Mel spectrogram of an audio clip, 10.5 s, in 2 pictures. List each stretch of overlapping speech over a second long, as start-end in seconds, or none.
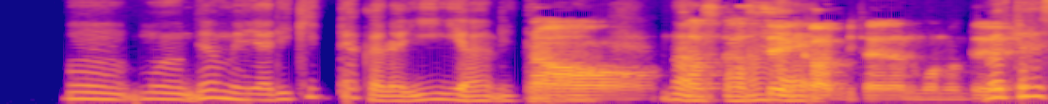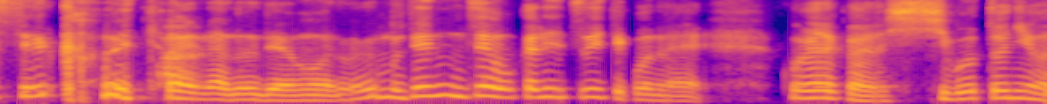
2.6-4.2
